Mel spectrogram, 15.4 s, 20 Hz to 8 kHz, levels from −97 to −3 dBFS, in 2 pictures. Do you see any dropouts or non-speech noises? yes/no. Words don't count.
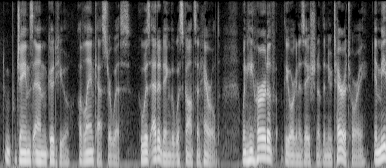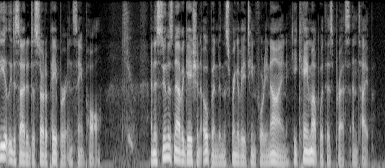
yes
